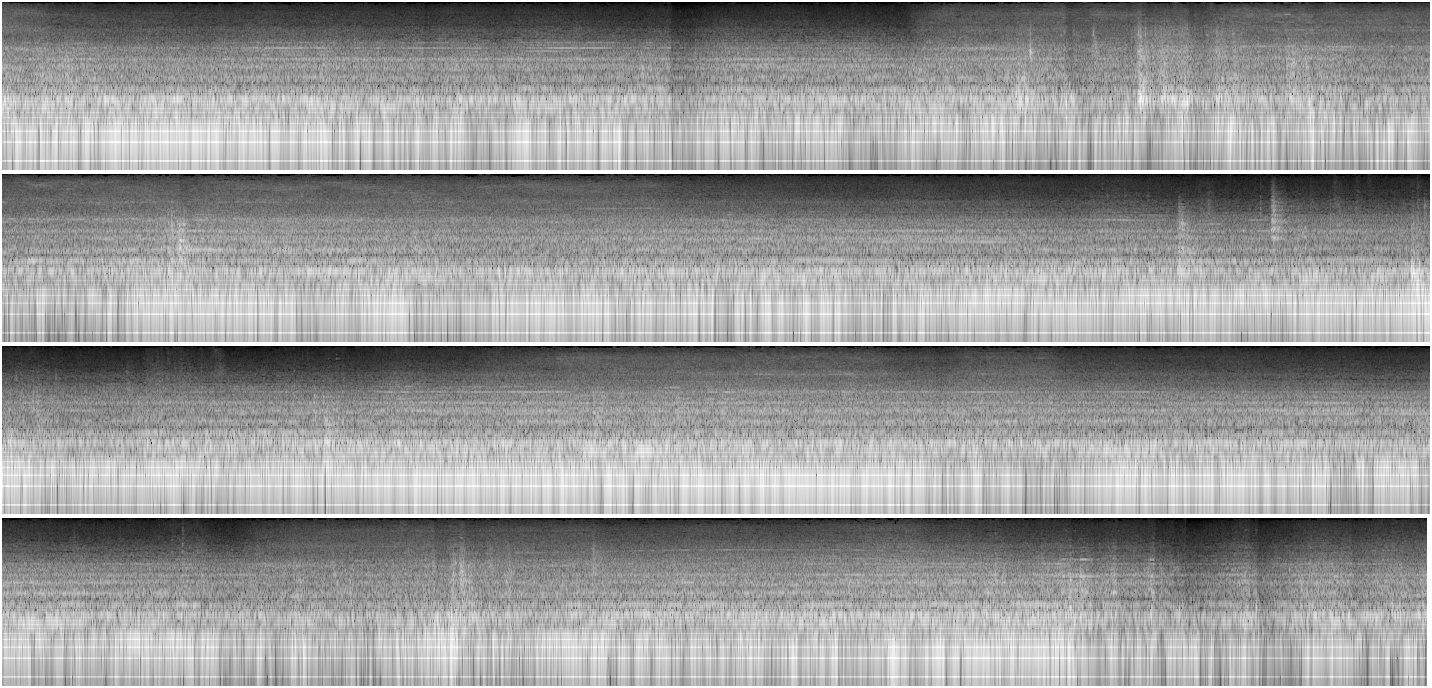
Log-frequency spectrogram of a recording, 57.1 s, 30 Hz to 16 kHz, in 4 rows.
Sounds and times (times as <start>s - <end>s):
Vehicle: 0.0s - 57.0s.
